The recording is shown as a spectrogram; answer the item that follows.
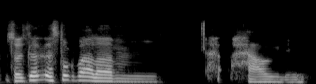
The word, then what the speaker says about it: Raoni: let's talk about um Hoy that's how you pronounce his name in Portuguese by the way Hoy ridiculous name let's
